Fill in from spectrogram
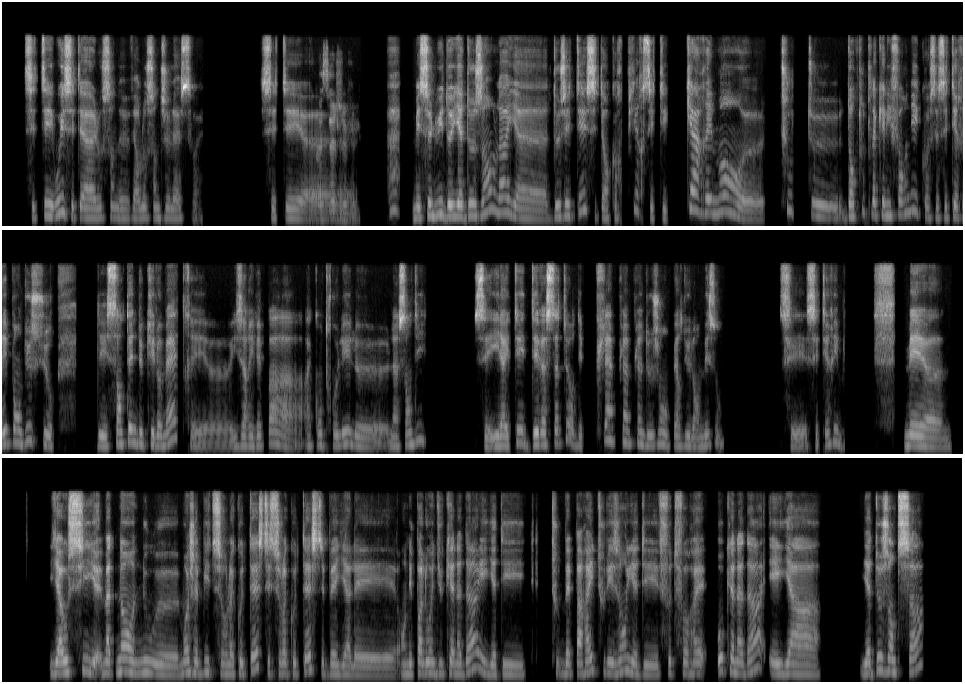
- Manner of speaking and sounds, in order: gasp; stressed: "carrément"; tapping; unintelligible speech
- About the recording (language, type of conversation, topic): French, unstructured, Comment ressens-tu les conséquences des catastrophes naturelles récentes ?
